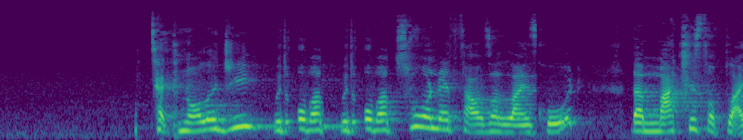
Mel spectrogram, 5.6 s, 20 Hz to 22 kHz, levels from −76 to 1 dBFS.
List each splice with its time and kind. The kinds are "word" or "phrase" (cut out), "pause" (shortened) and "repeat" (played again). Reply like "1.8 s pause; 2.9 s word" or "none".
1.0 s word; 2.4 s repeat; 4.0 s word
